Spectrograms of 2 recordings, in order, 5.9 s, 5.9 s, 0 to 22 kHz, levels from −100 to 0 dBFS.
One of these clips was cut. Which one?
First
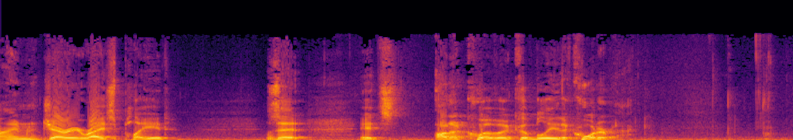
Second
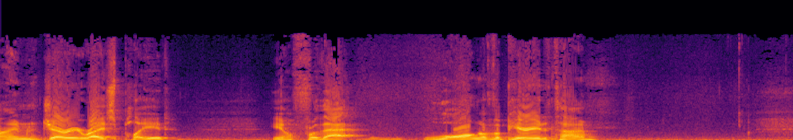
first; 1 cut; at 2.0 s

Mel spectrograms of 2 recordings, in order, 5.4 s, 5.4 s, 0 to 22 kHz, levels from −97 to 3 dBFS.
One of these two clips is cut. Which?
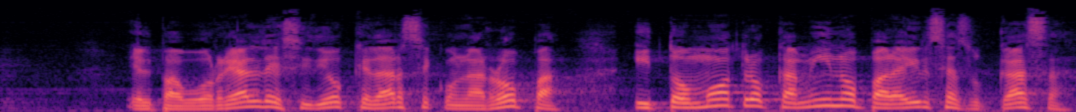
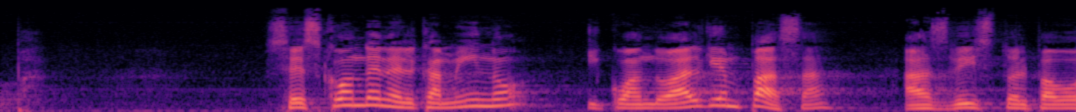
second; 1 cut; at 4.5 s

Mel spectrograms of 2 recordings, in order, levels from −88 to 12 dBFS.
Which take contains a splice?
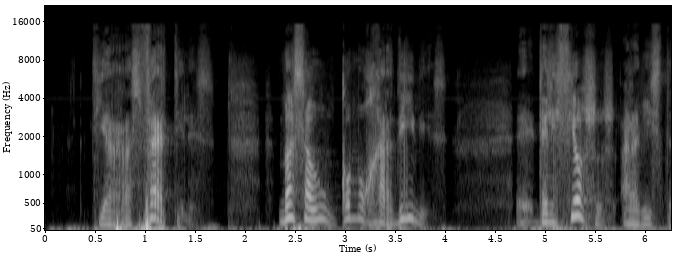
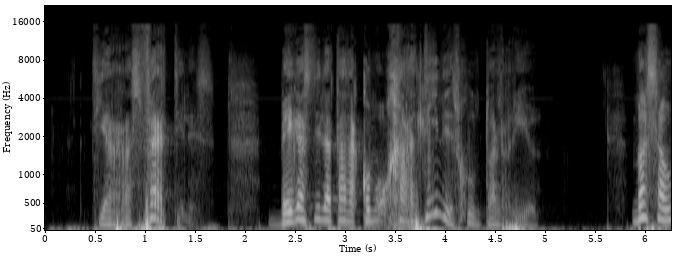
first; 1 cut; at 2.2 s

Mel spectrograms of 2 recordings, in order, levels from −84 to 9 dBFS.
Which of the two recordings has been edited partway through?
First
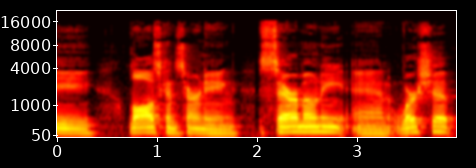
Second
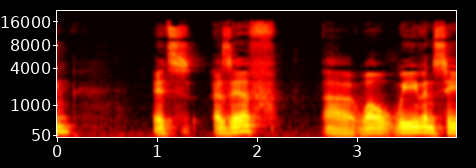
first; 1 cut; at 2.0 s

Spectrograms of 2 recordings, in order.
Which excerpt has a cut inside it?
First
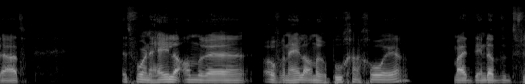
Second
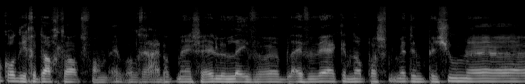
first; 1 cut; at 2.5 s

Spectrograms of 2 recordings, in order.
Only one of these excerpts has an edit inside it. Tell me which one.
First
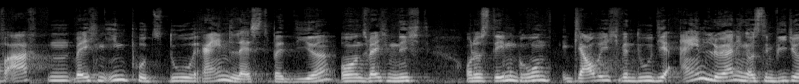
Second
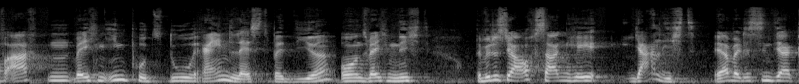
second; 1 cut; at 4.6 s

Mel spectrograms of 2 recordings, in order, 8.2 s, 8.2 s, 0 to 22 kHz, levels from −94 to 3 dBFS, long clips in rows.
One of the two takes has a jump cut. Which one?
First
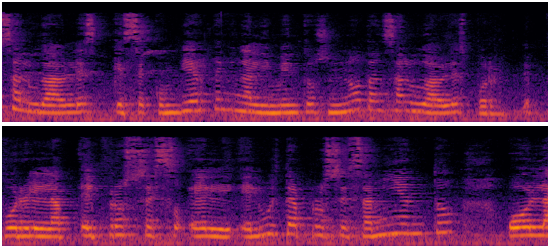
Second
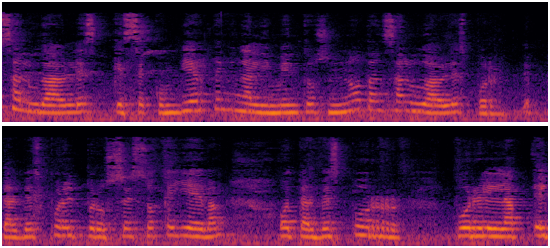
first; 1 cut; at 4.1 s

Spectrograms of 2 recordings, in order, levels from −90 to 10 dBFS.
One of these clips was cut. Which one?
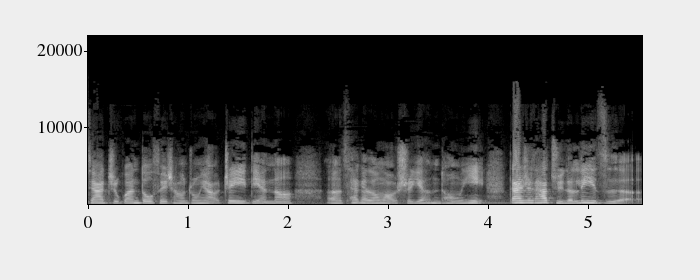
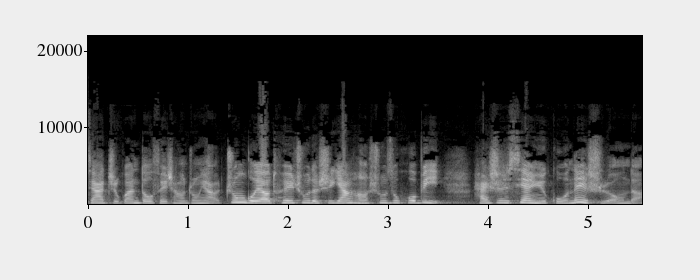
second; 1 cut; at 1.3 s

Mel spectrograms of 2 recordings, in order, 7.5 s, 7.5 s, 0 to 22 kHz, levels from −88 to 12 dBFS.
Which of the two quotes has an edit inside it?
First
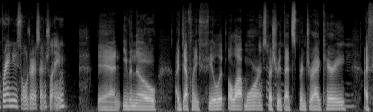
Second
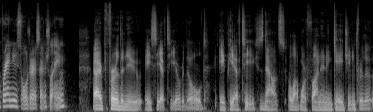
first; 1 cut; at 1.8 s

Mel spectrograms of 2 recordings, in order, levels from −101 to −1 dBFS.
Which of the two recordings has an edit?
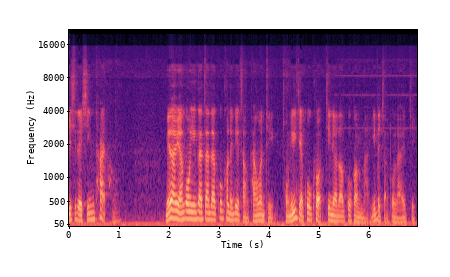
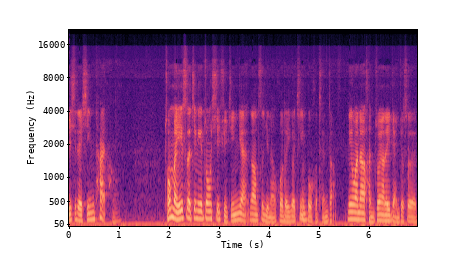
first; 1 cut; at 1.9 s

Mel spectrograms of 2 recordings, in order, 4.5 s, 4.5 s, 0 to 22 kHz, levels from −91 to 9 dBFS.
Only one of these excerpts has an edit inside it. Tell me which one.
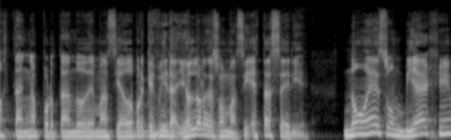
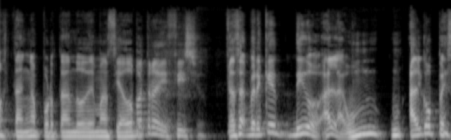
second; 1 cut; at 1.4 s

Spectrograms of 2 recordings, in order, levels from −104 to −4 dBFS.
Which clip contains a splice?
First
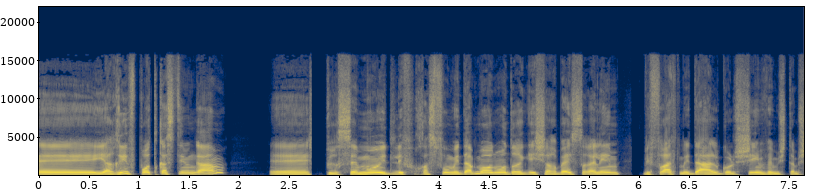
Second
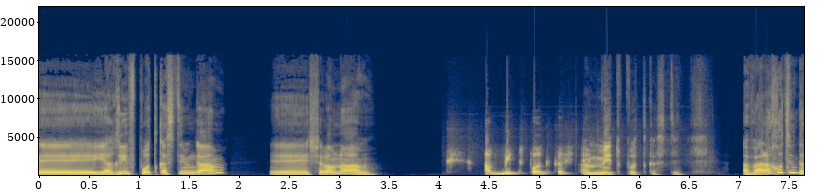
first; 2 cuts; at 2.7 s, 4.3 s

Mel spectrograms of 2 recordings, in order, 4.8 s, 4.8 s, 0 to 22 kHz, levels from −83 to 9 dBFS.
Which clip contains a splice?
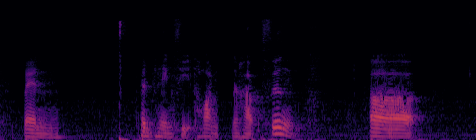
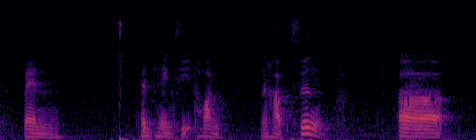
first; 1 cut; at 2.2 s

